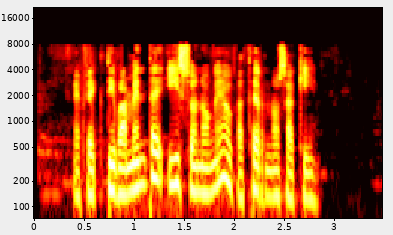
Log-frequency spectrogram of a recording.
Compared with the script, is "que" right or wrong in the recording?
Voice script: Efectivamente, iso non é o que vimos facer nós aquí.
wrong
